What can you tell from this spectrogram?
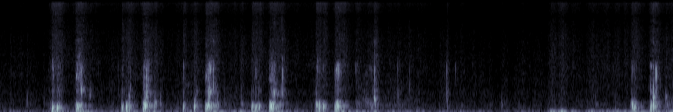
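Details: Loud stomach growling: irregular low gurgling bursts and rumbles from the belly with short pauses, from gas moving through the gut.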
